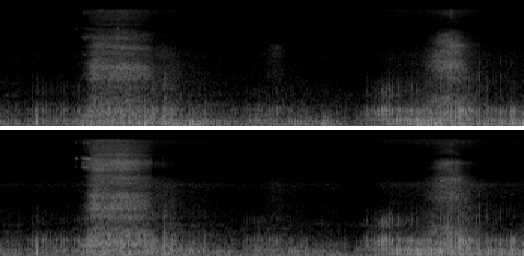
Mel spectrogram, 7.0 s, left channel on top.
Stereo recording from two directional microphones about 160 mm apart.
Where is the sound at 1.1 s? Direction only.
40° right (ahead or behind).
